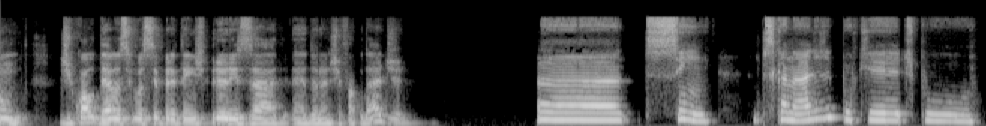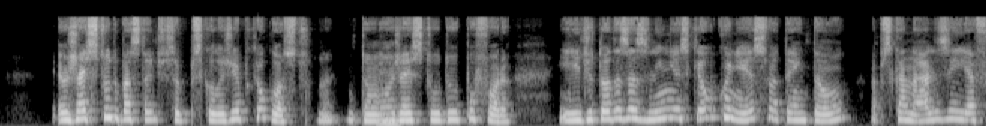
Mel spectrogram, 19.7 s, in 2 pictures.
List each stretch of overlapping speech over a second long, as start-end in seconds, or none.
none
